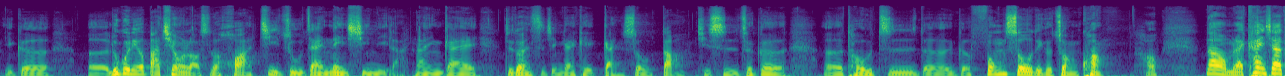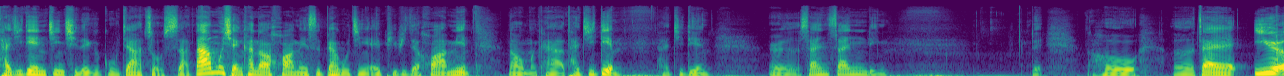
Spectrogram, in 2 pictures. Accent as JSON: {"language": "Chinese", "country": "Taiwan", "said": "但是身为台湾人，我们哪里都跑不了，所以我不断的强强调，就是同岛一命嘛"}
